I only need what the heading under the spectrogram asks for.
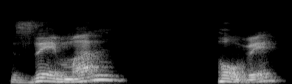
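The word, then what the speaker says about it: זמן הווה: Zeman Hove.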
